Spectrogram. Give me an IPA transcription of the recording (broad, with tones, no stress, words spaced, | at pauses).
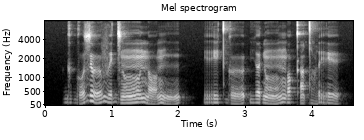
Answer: ɡə̤˧ɡo˩˥zɵː˩˥vɪ˧˥ d͡zõː˧˥nɔ˨˩˦ŋĩ˨˩˦ | ri˧tɡɵː˨˩˦ ʔi̤˧ə̯ɗõː˨˩˦ ŋɔ˧˥kʼə̃˨˩˦tˤi̤˨˩˦ rɪ˧˩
